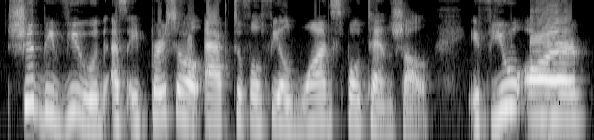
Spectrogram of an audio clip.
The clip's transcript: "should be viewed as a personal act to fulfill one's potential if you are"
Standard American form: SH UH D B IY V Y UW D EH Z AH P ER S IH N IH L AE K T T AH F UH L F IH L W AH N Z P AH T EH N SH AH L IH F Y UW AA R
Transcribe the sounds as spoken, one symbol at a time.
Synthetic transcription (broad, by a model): SH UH D B IY V Y UW D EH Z AH P ER S IH N IH L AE K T T AH F UH L F IH L W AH N S P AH T EH N SH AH L IH F Y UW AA R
